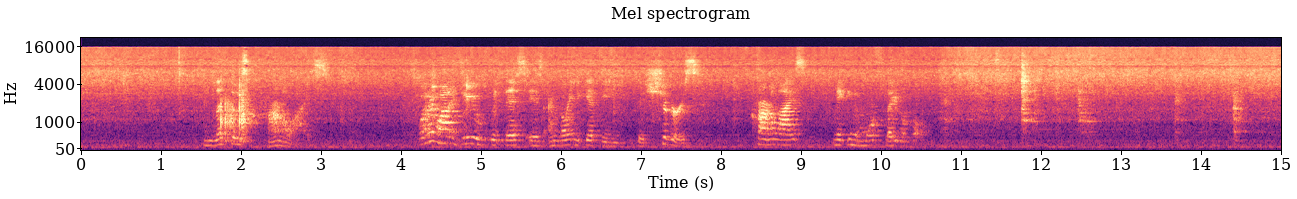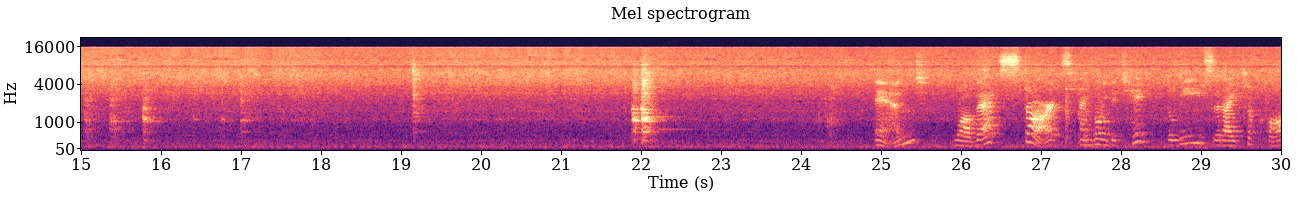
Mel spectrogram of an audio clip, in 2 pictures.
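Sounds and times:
vegetables sizzling in a frying pan: 0.0s - 30.0s.

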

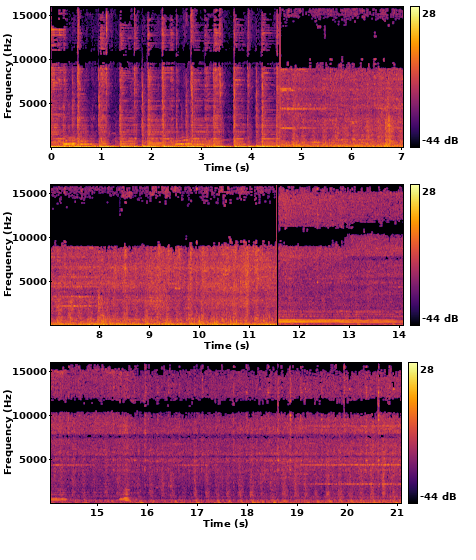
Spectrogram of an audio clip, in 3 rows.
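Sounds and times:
steam locomotive rumbling: 0.0s - 21.0s
steam whistle blast: 11.6s - 14.6s, 15.4s - 15.8s.

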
